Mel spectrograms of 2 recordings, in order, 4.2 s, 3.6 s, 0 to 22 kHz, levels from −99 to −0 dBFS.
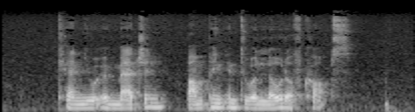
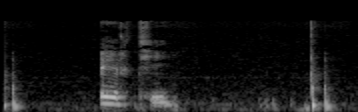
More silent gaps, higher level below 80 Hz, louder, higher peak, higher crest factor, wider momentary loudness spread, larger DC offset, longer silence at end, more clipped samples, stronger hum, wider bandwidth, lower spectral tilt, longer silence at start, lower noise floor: neither; first, -52 dBFS vs -66 dBFS; first, -23 LUFS vs -40 LUFS; first, -4 dBFS vs -22 dBFS; about the same, 20 dB vs 20 dB; second, 10 LU vs 17 LU; neither; about the same, 0.25 s vs 0.25 s; neither; neither; first, 13.5 kHz vs 11.5 kHz; about the same, -6.5 dB/octave vs -6 dB/octave; first, 0.6 s vs 0.05 s; second, -59 dBFS vs -77 dBFS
